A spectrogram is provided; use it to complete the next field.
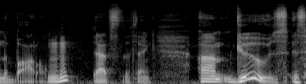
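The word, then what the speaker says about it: gueuze: beer Goose so not keys right I thought geese gays yes g-o-oz is the closest way I would say how to pronounce it okay a Goose goose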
